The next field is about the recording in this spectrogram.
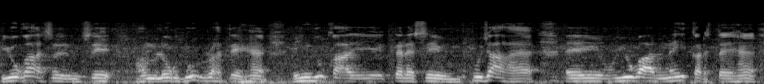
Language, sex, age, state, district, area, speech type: Urdu, male, 60+, Bihar, Darbhanga, rural, spontaneous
